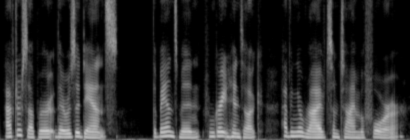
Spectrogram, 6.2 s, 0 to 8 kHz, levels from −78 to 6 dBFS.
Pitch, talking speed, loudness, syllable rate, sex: 200 Hz, 155 wpm, -17 LUFS, 5.4 syllables/s, female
